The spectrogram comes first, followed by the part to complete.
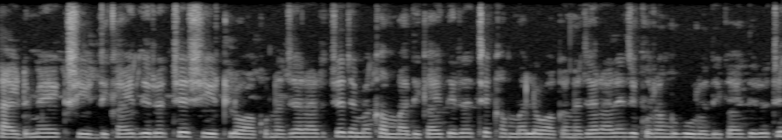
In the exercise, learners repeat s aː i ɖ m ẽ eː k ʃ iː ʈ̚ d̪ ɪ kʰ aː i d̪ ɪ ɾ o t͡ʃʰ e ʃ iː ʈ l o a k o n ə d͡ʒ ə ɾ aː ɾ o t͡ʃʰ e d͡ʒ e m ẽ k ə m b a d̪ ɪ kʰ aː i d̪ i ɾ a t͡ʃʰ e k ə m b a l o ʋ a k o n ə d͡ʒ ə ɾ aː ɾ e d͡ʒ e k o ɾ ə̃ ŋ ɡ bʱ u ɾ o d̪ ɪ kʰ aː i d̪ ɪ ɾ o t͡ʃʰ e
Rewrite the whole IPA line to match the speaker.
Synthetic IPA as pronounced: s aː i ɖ m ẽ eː k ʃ iː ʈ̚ d̪ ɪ kʰ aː i d̪ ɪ ɾ o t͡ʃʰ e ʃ iː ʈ l o a k o n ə d͡ʒ ə ɾ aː ɾ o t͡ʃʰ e d͡ʒ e m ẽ k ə m b a d̪ ɪ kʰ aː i d̪ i ɾ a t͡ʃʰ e k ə m b a l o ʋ a k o n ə d͡ʒ ə ɾ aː ɾ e d͡ʒ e k o ɾ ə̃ ŋ ɡ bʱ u ɾ o d̪ ɪ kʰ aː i d̪ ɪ ɾ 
